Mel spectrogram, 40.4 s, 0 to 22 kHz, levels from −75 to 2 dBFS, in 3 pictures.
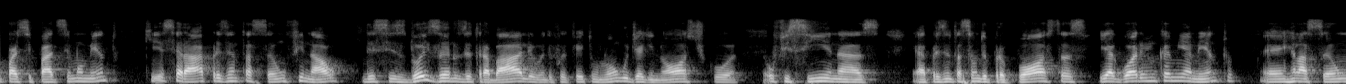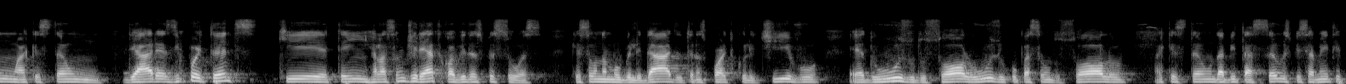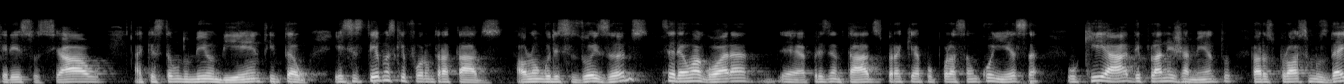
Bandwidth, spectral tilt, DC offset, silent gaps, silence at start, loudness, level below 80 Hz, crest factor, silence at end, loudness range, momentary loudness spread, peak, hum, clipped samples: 8.6 kHz; -7.5 dB/octave; under 0.1%; none; 0 s; -17 LUFS; -48 dBFS; 16 dB; 0 s; 2 LU; 11 LU; 0 dBFS; none; under 0.1%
